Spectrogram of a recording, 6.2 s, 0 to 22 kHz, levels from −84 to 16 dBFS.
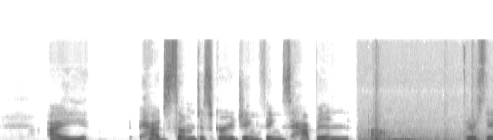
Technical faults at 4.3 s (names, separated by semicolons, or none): noise suppressor artifacts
